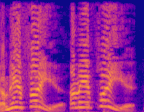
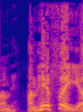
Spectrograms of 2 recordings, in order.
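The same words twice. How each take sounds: First: High, light falsetto I'm here for you; mock sweet high reassurance; sing-song falsetto. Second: Said in the usual way. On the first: Shown as a demonstration. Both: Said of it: "That's what I always tell people".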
